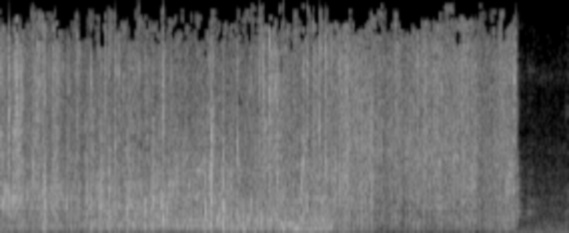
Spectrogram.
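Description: Eggs hit warm oil in a wok with pork belly, letting off a loud, dense crackling sizzle that runs steadily for several seconds and then cuts off abruptly.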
